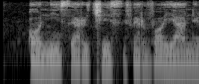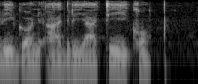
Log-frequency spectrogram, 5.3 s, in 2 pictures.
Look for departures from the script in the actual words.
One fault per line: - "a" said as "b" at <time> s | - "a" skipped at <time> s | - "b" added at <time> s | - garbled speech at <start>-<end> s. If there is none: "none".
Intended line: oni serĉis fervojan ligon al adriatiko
- "al" skipped at 3.2 s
